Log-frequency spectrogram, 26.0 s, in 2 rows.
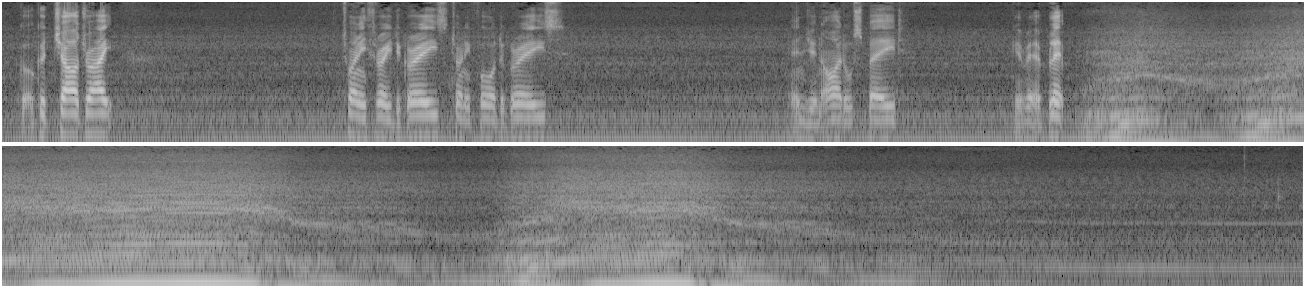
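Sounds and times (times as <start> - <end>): car engine idling: 0.0 - 26.0
car engine revving: 0.0 - 26.0.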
